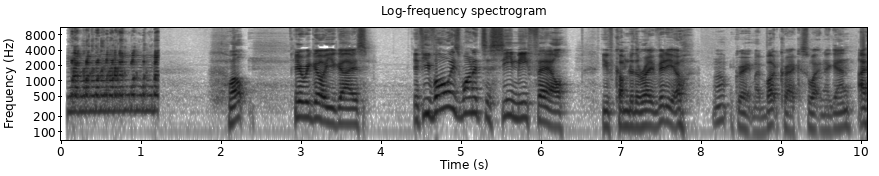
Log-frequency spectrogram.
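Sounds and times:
man gargling: 0:00.1 - 0:01.2.

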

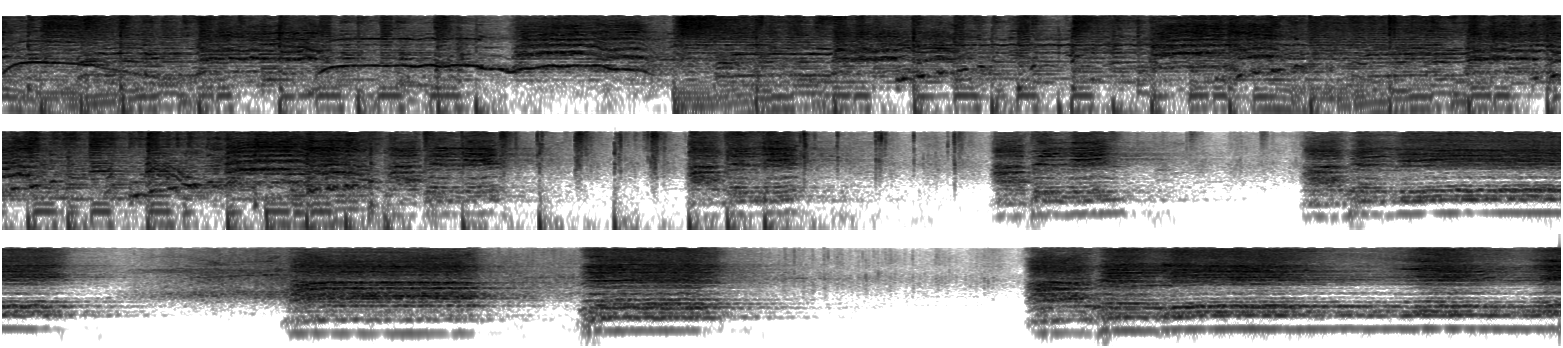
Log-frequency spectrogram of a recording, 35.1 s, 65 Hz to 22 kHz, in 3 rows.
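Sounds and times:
gospel choir singing: 0:00.0 - 0:15.9, 0:16.8 - 0:18.2, 0:19.1 - 0:20.8, 0:21.4 - 0:29.6, 0:31.0 - 0:35.0.

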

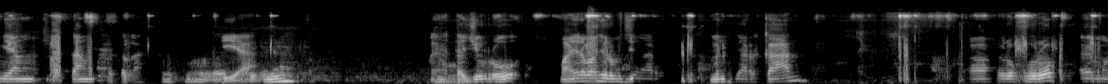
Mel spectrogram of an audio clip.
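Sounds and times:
man's voice drawn-out syllables: 0:00.0 - 0:03.1.

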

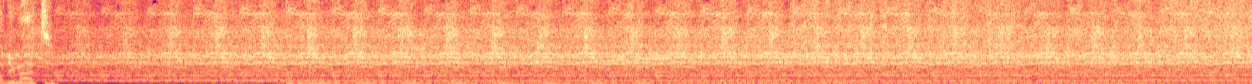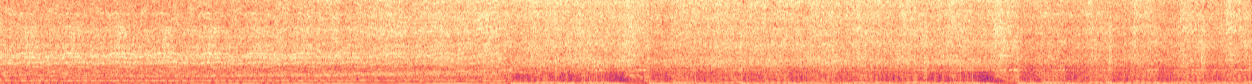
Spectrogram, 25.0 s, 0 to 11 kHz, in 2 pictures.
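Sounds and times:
rising synth sweep: 0:00.0 - 0:22.8
steady low bass: 0:02.1 - 0:25.0.

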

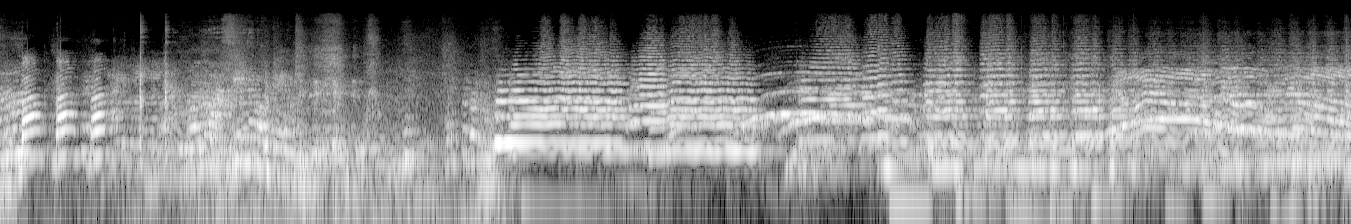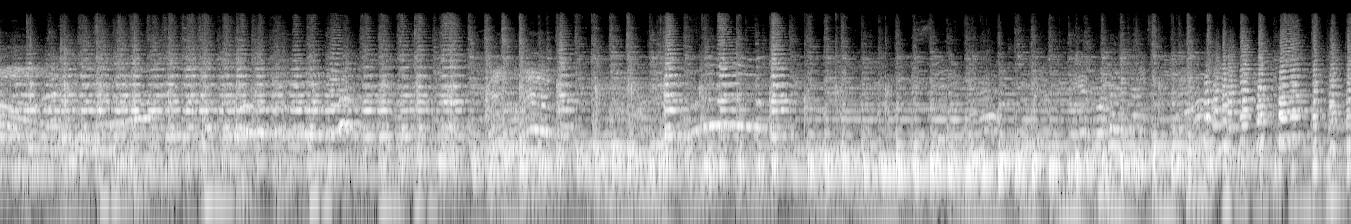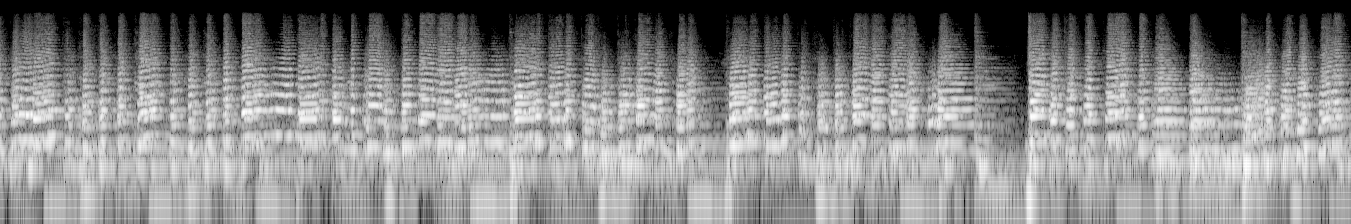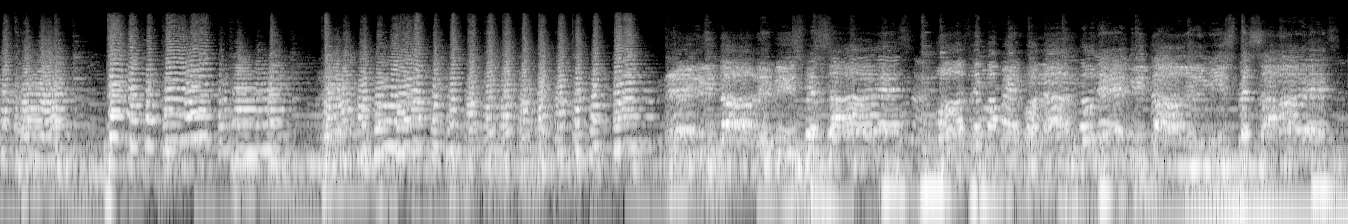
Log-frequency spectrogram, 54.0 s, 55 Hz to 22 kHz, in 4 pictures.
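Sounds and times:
mariachi band playing: 0:00.0 - 0:54.0
trumpets: 0:04.7 - 0:19.5, 0:20.1 - 0:21.7, 0:25.5 - 0:47.2.

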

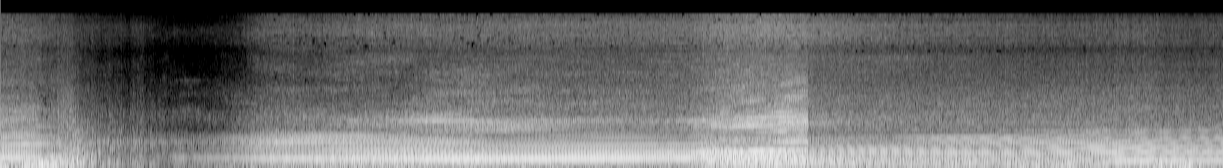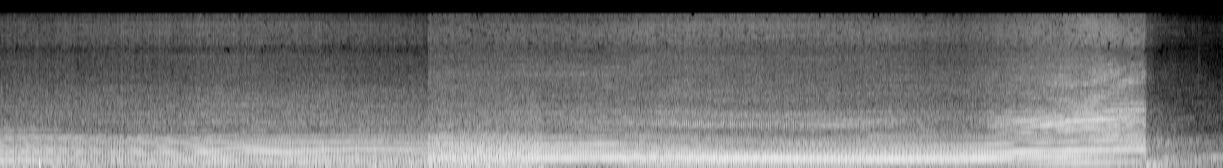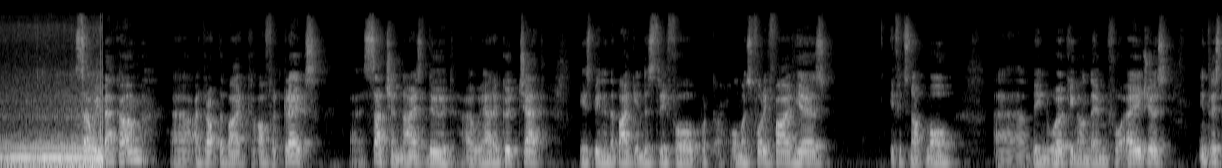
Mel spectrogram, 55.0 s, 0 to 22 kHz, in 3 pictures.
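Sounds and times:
motorcycle engine accelerating: 0:00.0 - 0:38.2.

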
